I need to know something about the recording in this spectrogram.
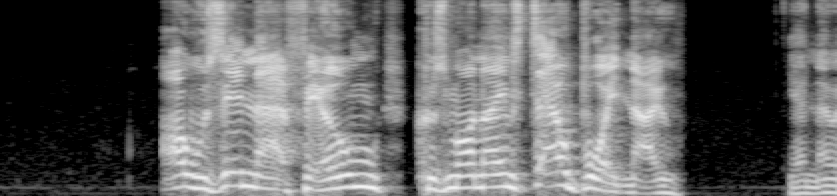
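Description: An older man speaks firmly and steadily.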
